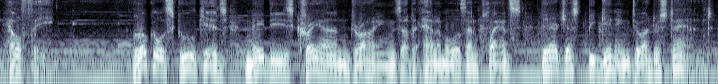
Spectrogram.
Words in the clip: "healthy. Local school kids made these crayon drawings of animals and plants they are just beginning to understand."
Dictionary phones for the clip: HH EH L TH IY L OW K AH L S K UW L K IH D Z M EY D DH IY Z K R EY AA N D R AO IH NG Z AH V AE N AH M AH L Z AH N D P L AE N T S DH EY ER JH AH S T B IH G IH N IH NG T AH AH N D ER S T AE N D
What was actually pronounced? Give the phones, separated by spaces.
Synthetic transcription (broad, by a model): HH EH L TH IY L OW K L S K UW L K IH D Z M EY D DH IY Z K R EY AA N D R AO IH NG Z AH V AE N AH M L Z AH N P L AE N T S DH EY ER JH AH S T B IH G IH N IH NG T AH AH N D ER S T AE N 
